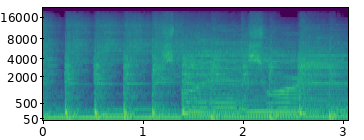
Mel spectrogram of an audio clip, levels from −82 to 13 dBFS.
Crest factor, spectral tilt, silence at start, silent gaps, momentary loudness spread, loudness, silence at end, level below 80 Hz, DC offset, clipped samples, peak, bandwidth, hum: 14 dB; -3.5 dB/octave; 0 s; none; 4 LU; -15 LUFS; 0 s; -22 dBFS; under 0.1%; under 0.1%; 0 dBFS; 19 kHz; none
